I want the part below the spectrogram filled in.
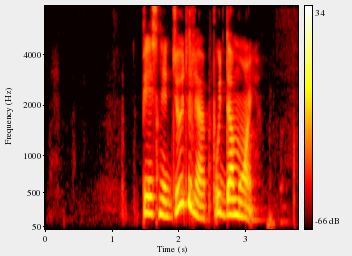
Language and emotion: Russian, neutral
